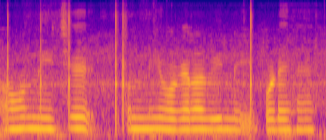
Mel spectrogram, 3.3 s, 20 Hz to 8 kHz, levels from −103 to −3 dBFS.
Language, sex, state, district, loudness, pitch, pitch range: Hindi, male, Uttar Pradesh, Shamli, -23 LUFS, 185 Hz, 180-190 Hz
